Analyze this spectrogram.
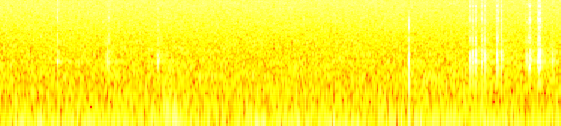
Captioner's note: creaking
